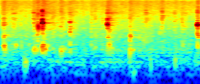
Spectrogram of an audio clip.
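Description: Faint computer keyboard typing: a scattering of quiet, irregular key clicks.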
